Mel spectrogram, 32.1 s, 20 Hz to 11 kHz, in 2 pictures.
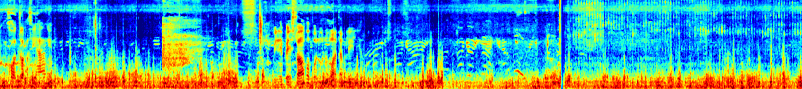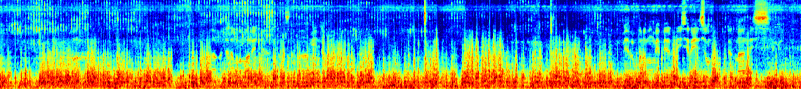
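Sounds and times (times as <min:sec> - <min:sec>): indistinct voices: 0:00.0 - 0:11.9
low rumbling noise: 0:00.0 - 0:32.0.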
